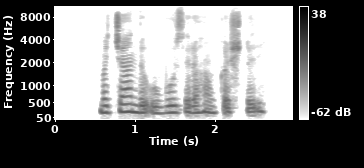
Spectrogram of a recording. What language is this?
Pashto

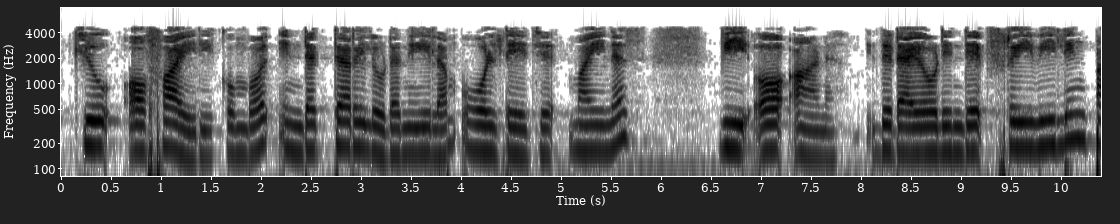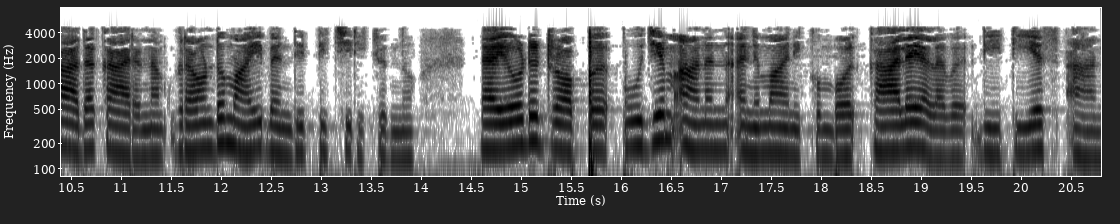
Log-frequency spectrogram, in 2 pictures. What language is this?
Malayalam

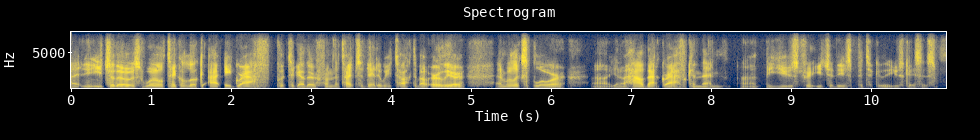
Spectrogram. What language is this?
English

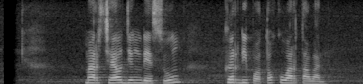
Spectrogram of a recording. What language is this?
Sundanese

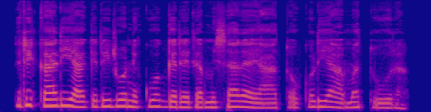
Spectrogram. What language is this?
Kikuyu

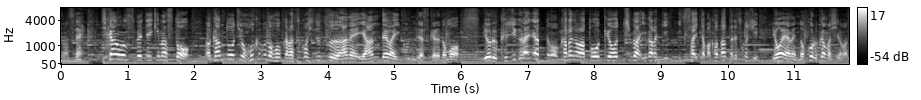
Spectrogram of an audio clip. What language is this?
Japanese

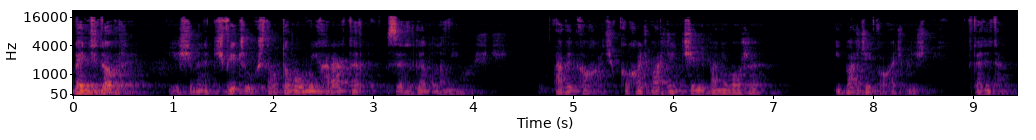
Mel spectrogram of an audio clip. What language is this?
Polish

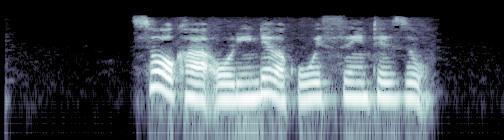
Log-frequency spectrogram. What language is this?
Ganda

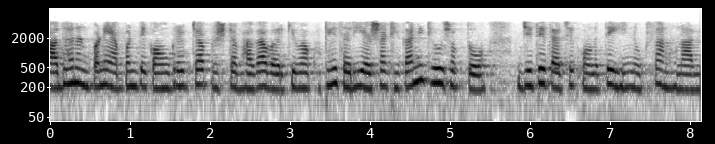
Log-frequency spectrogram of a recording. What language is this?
Marathi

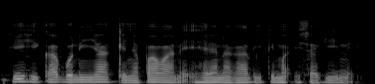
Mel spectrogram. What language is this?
Kikuyu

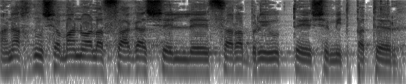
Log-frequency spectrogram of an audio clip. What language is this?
Hebrew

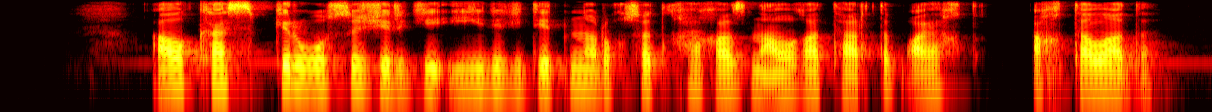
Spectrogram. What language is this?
Kazakh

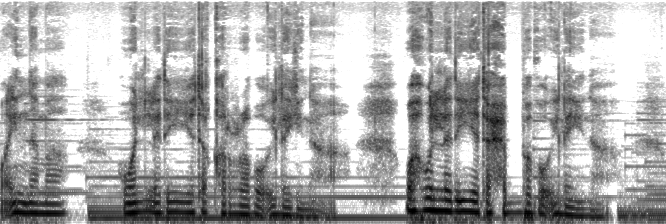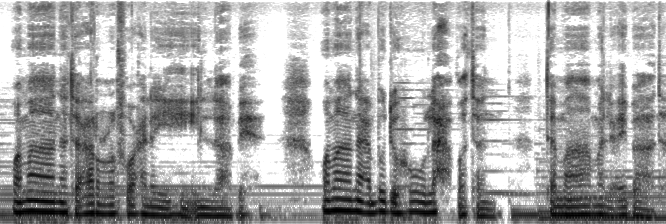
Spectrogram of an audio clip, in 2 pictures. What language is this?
Arabic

